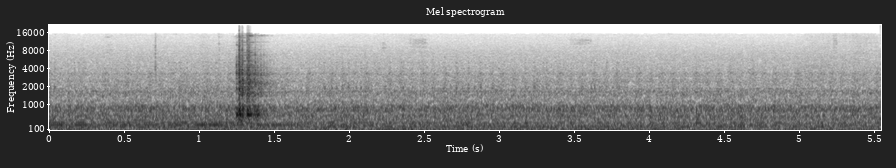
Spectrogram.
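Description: Steady mechanical hum of room noise, with one sharp click a little over a second in.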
